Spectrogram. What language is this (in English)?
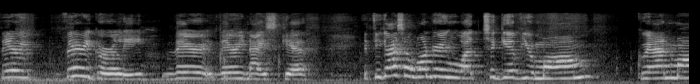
English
